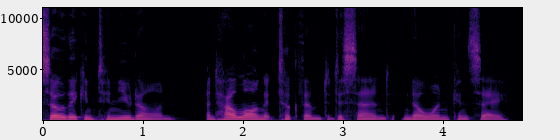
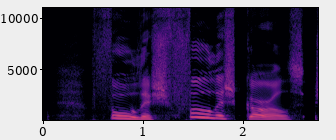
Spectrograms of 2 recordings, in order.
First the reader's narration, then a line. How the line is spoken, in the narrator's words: she cried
